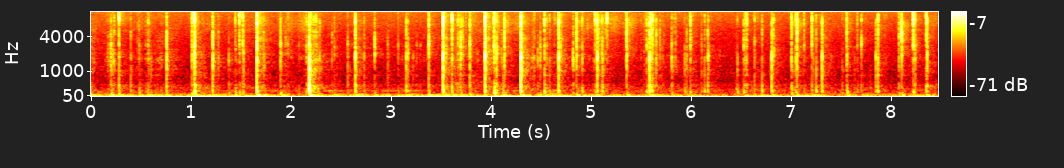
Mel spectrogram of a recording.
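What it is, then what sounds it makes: Woven straw bag tapped and scratched. Both hands with long natural nails tap and scratch the braided straw on the flat front panel of a hollow red woven straw bag. Quick, dry clicking taps with very short decay mix with soft scratching over a steady low hum, making a busy, close, quiet texture.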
